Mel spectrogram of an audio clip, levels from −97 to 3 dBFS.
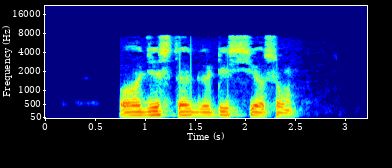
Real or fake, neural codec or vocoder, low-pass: real; none; 7.2 kHz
